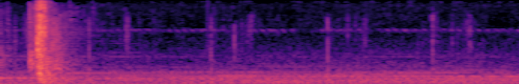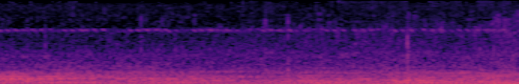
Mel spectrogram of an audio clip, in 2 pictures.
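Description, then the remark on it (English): A van's door opens with a sharp clunk near the start as the driver gets out, then a steady low engine rumble hums on alone for several seconds with faint clicks above it. “A van's lights click off. The door opens, a driver dressed in black with a gun exits.”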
